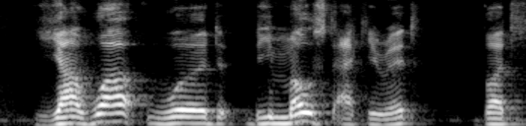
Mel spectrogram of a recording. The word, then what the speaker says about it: Yahweh: The Vav was and is a Waw, not Vei. Right, not V, but W. Yahweh would be most accurate, but Yahweh, fine.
